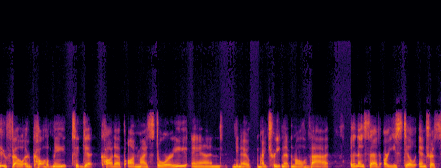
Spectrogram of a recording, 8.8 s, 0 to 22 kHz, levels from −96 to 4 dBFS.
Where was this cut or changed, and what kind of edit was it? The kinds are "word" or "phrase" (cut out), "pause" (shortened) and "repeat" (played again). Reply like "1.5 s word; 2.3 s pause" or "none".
5.0 s word; 5.8 s word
